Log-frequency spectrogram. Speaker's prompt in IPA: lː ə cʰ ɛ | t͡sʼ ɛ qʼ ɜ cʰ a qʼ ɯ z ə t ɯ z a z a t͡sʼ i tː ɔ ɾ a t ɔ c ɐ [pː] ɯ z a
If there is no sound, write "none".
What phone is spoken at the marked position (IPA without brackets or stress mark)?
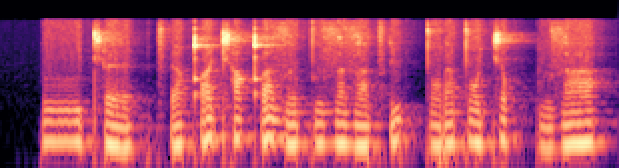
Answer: pː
